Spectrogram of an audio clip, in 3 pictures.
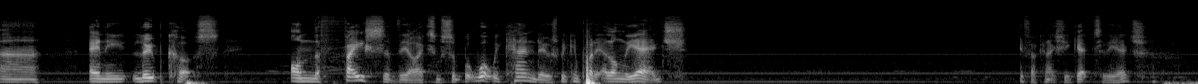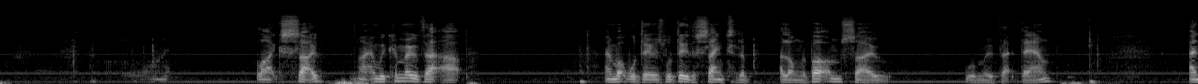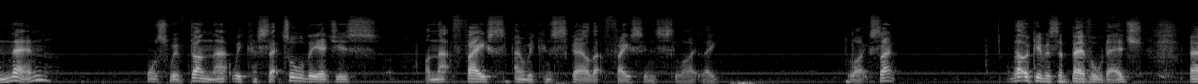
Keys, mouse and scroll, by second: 4.8 middle click, 6.3 ctrl+r, 12.2 middle click, 13.5 ctrl+r, 17.7 click, 17.9 a, 19.4 ctrl+r, 22.8 click, 23.0 a, 23.7 alt+right click, 24.1 middle click, 25.3 alt+shift+right click, 26.3 shift+middle click, 27.5 alt+shift+right click, 29.2 s, 32.5 click, 32.7 a, 32.9 middle click, 34.3 scroll up 3, 34.7 middle click.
